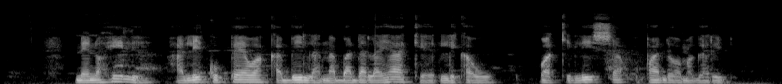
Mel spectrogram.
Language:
Swahili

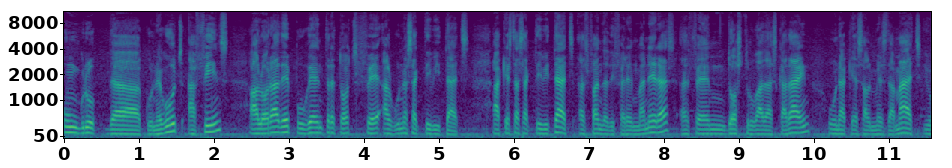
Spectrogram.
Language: Catalan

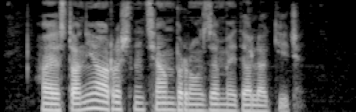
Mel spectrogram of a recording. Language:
Armenian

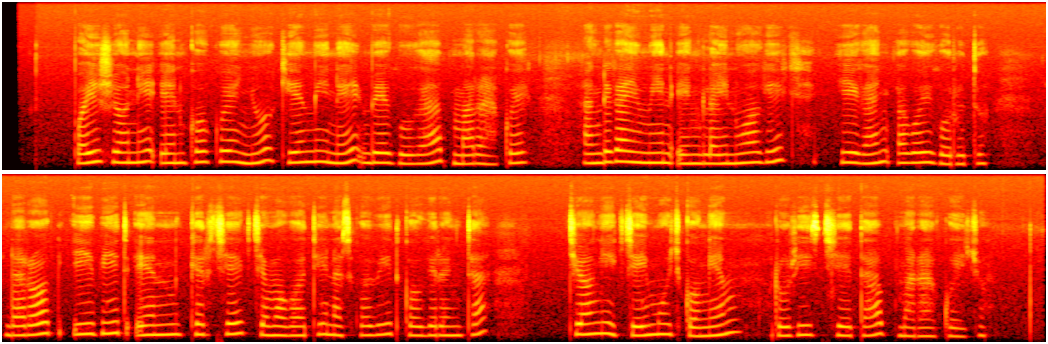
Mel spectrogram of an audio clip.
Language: Kalenjin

